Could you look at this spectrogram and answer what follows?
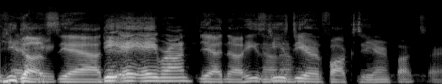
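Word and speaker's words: De'Aaron: Da Ron.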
